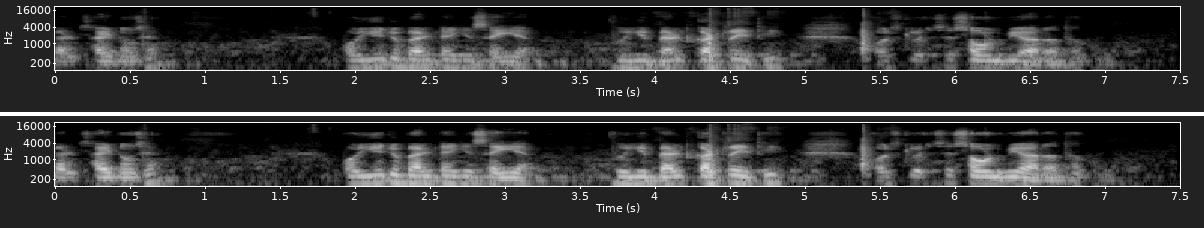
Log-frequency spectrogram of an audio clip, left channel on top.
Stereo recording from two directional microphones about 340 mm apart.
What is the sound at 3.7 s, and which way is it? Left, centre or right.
Speech, centre.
